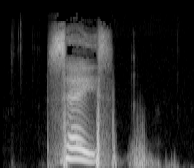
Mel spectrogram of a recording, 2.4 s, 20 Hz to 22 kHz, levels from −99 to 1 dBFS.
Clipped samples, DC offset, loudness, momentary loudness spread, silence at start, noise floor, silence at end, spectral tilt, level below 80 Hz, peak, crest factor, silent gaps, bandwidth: under 0.1%; under 0.1%; -19 LUFS; 20 LU; 0.6 s; -68 dBFS; 0.6 s; -4 dB/octave; -48 dBFS; -6 dBFS; 18 dB; none; 13 kHz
